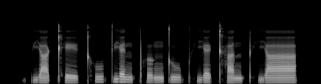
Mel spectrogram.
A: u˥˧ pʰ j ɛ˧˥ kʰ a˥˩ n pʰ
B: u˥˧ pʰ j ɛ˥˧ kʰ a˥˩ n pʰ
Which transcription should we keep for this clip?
B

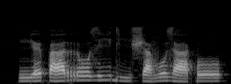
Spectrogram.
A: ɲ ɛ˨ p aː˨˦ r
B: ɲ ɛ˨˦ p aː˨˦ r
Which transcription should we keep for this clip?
B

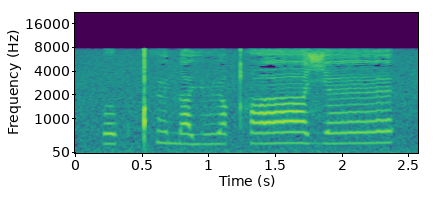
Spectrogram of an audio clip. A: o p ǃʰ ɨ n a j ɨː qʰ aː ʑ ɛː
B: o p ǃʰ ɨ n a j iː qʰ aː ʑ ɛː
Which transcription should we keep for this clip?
A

